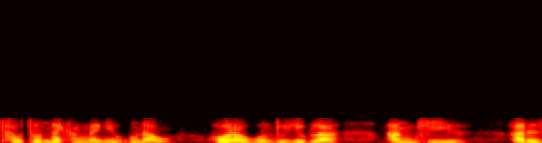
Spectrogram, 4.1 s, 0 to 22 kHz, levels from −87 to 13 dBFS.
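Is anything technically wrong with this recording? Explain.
Yes, the speech has passed through a very low-rate vocoder.

Codec 2 vocoder, throughout the clip: the voice is rebuilt from pitch, voicing, loudness and a rough spectral shape rather than carried as a waveform. The decoder then resynthesises it from sine waves, so the speech comes out heavily damaged, robotic and buzzy. The band is confined to roughly 200 Hz to 3.4 kHz, and the coarseness fits Codec 2's 3.2 kbit/s mode.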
